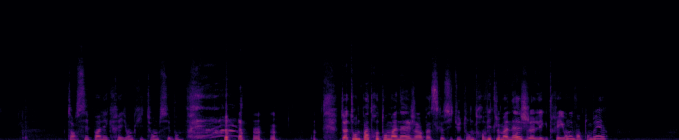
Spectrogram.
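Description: A young woman talks with animation close to a microphone.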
